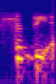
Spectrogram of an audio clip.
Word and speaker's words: Siddhi: Siddhi, S-I-D-D-H-I, Siddhi.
